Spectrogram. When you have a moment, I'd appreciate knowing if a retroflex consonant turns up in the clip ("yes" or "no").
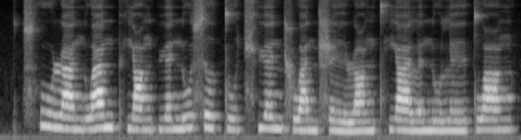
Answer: yes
